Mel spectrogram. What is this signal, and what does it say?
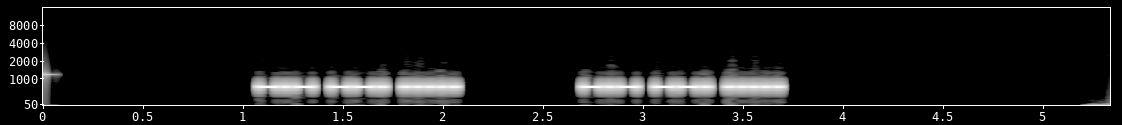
Morse code, heard as a keyed tone, about 37 wpm, 700 Hz. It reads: KG5 KG5
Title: USA Call Sign Prefixes - Repeated 2x - 40wpm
